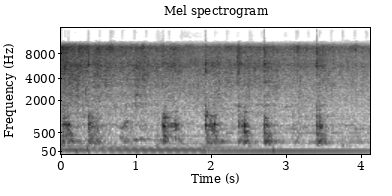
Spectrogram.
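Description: Ginger-garlic paste and whole spices sizzling in hot oil in a metal kadai, while a perforated steel ladle stirs and scrapes the pan in repeated quick strokes over the steady frying hiss.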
